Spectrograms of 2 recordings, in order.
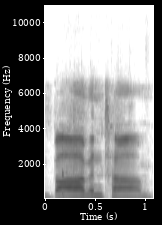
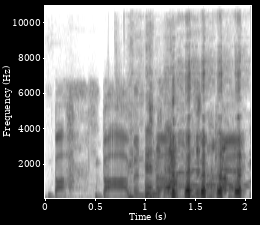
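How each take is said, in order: First: Said in the usual way. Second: Slow, loud laugh through the names; cracking up at the silly names. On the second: Real, not acted. Player laughing as he repeats the NPC names.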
